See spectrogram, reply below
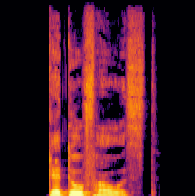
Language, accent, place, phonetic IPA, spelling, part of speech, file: German, Germany, Berlin, [ˈɡɛtoˌfaʊ̯st], Gettofaust, noun, De-Gettofaust.ogg
- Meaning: fist bump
